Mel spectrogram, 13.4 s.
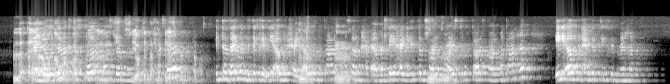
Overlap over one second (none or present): present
